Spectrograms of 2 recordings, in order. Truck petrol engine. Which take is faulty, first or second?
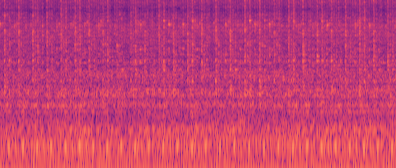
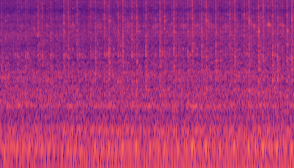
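first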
